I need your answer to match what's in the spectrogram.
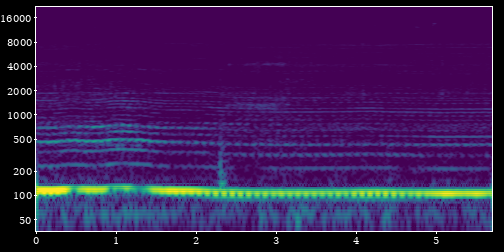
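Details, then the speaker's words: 1965 Ford Falcon convertible-top hydraulic pump during bleeding with a low reservoir: a steady low drone with a wavering, bubbly gurgle as the pump draws air. Hydraulic pump aerated from low fluid. "all right we're down still okay so we need to pump some more food oh yeah it's making gurgling sounds empty GLE noises"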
